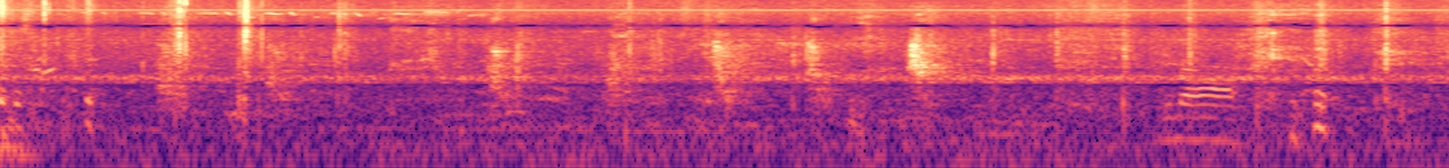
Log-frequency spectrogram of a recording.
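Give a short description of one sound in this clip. A runner's footsteps crunch on a gravel path.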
